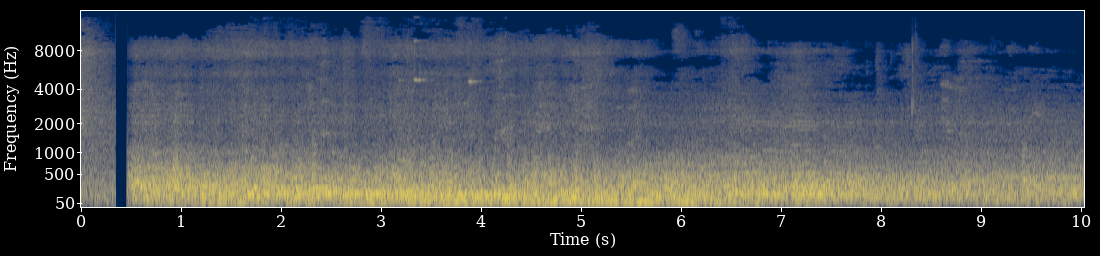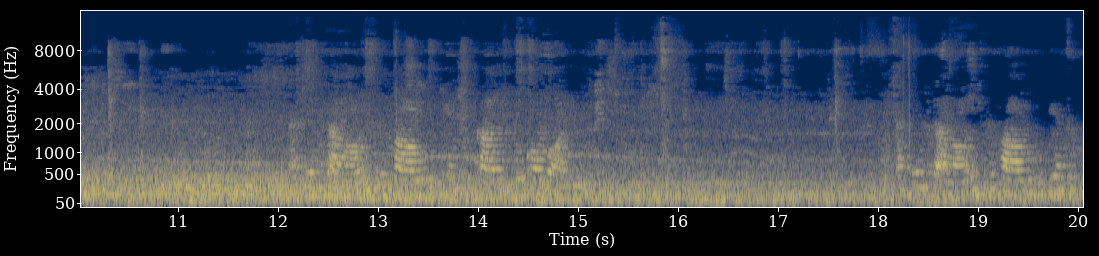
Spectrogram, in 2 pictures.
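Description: A Lisbon metro train rumbles steadily with broadband noise throughout, while voices speak intermittently over the running sound in the latter half.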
